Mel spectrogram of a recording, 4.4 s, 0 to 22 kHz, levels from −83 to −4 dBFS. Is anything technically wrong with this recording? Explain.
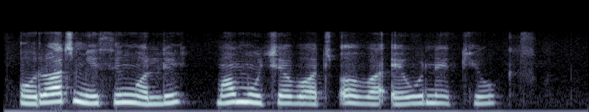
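No, nothing here is faulty: it is speech carried over G.722 wideband telephone coding at 48 kbit/s, so it has no content above about 7.7 kHz and light coding hiss, as that path normally does.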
